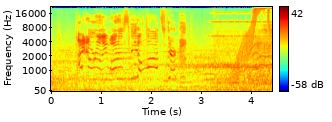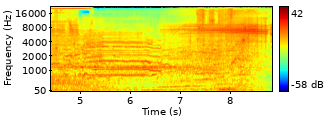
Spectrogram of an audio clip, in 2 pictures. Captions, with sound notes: I don't really want to see a monster! [growl] [everyone screams]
